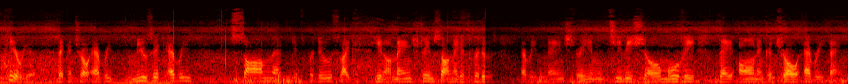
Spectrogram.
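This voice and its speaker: Noticeable background noise sits behind a man at a moderate pace. His pitch is medium and his intonation fairly even. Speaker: conspiracy video blogger. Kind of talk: casual monologue to camera. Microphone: poor sound, low volume.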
